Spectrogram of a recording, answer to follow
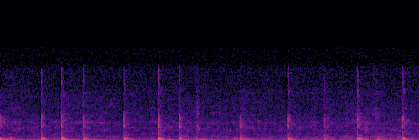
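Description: Faint, irregular ticks of a stylus tip tapping on an iPad Pro's glass screen during handwriting, a few taps a second.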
